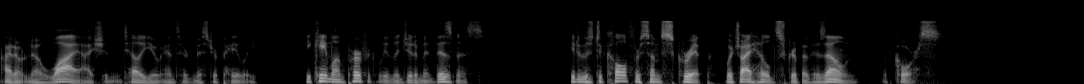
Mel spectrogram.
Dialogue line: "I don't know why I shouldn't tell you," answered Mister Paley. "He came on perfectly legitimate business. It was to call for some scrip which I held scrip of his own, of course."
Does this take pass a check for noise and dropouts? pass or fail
pass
